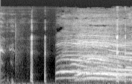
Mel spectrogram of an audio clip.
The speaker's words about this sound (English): That effort got booed.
